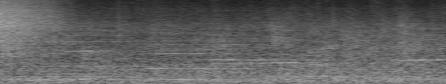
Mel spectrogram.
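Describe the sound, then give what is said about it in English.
A subway train slows to a stop at a station: a burst of brake hiss at the start, then a steady rumble with faint squealing tones from the wheels and motors. “We all get off the train together, and when the crowd thins, the boy and his dad are still with us on the platform.”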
